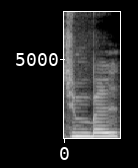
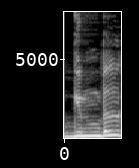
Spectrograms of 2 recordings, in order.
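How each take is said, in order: First: The word begins with a j sound. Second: The word begins with a hard g sound. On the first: The speaker calls it wrong. "ऐसा कुछ भी अलग नहीं कहना है" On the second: The speaker calls it right. "गिम्बल को गिम्बल कहा जाता है"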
